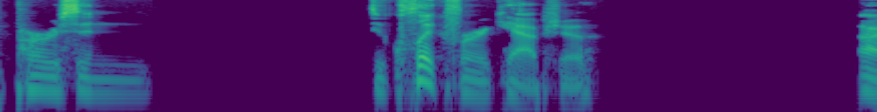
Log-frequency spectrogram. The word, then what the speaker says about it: CAPTCHA: CAPTCHA?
